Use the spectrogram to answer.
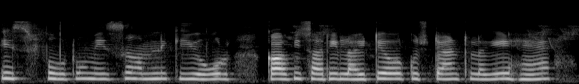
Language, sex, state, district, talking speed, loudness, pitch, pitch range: Hindi, female, Uttar Pradesh, Shamli, 145 wpm, -21 LUFS, 255 Hz, 245-260 Hz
